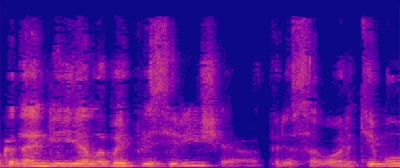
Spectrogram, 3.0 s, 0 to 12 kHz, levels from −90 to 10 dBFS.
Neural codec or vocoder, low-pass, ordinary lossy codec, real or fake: none; 10.8 kHz; AAC, 32 kbps; real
